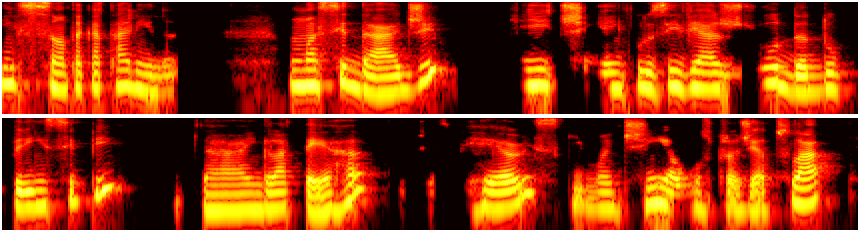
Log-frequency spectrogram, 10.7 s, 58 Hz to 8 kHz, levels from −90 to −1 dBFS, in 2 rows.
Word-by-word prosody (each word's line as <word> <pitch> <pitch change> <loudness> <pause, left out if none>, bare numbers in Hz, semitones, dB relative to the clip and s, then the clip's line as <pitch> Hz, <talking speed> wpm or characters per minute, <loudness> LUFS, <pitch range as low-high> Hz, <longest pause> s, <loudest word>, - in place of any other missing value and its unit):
em 220 -1 +2
Santa 185 -2 +2
Catarina, 180 -3 -2 0.7
uma 205 0 +5
cidade 190 - +2 0.4
que 205 0 +1
tinha, 175 -4 -3
inclusive, 190 +1 +1
a 180 - +3
ajuda 175 -1 +1
do 170 +3 -2
príncipe 175 - 0 0.5
da 140 0 -2
Inglaterra, 150 - +1 0.3
príncipe 150 - -25
Harrys, 160 - +2
que - - -9
mantinha 155 +4 -1
alguns 140 0 -4
projetos 145 +1 -2
lá, 190 +3 +4
175 Hz, 120 wpm, -22 LUFS, 150-200 Hz, 0.7 s, uma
